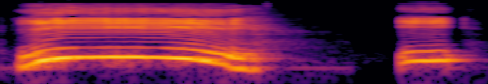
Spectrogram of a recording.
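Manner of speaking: high, loud held "一"; shouted vowel. Shown as a demonstration. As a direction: call out "一" as loud as you can. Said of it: "你要喊救命".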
